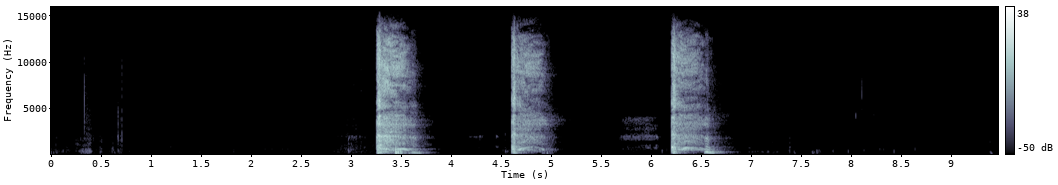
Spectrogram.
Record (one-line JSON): {"three_cough_length": "9.5 s", "three_cough_amplitude": 31920, "three_cough_signal_mean_std_ratio": 0.22, "survey_phase": "beta (2021-08-13 to 2022-03-07)", "age": "65+", "gender": "Female", "wearing_mask": "No", "symptom_none": true, "smoker_status": "Ex-smoker", "respiratory_condition_asthma": false, "respiratory_condition_other": false, "recruitment_source": "REACT", "submission_delay": "1 day", "covid_test_result": "Negative", "covid_test_method": "RT-qPCR"}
